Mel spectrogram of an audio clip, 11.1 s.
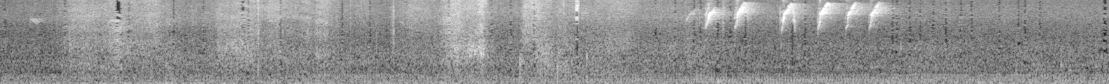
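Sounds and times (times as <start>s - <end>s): bird chirping: 0.2s - 1.2s, 5.6s - 6.0s, 6.7s - 9.1s
soft rustles: 0.6s - 6.8s.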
